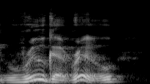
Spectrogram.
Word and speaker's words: Rougarou: R-O-U-G-A-R-O-U. Rougarou. And that's how I've heard it pronounced in Louisiana.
